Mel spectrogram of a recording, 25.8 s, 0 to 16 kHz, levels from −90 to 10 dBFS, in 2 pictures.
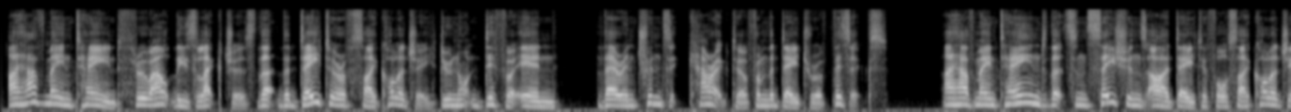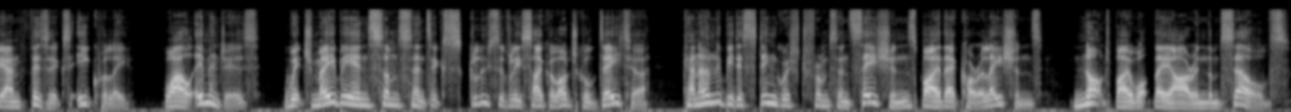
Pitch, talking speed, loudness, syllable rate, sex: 150 Hz, 145 wpm, -21 LUFS, 4.9 syllables/s, male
